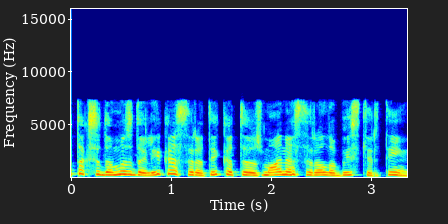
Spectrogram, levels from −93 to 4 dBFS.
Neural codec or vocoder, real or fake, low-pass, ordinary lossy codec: none; real; 7.2 kHz; AAC, 64 kbps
